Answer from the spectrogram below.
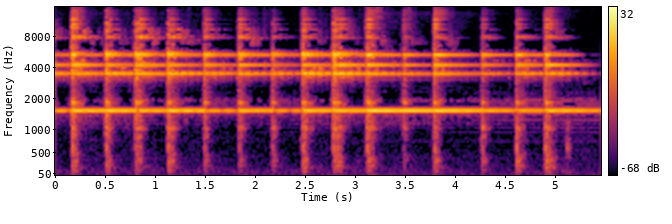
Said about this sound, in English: He gets multiple bell rings.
